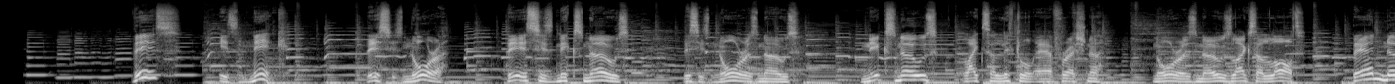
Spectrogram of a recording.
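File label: British male advert, englisch; werbung; sprecher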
